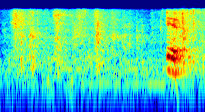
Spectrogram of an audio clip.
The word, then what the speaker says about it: ips: protein H all righty IPS rhymes with chips are incredible protein snacks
